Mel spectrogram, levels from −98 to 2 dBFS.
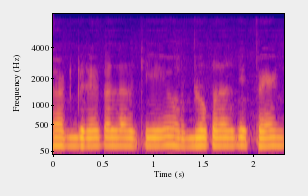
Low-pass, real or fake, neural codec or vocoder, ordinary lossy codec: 7.2 kHz; fake; codec, 44.1 kHz, 2.6 kbps, SNAC; none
